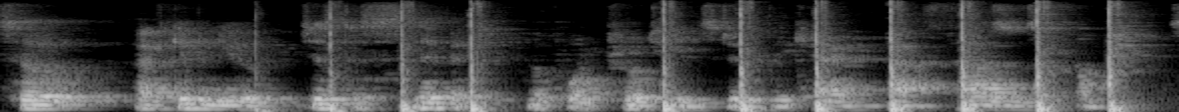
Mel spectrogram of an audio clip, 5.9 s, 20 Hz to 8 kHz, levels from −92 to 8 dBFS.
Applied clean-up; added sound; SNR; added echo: classical method WPE with log-MMSE.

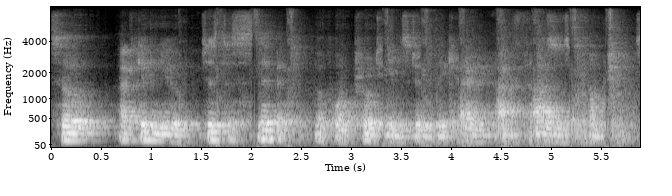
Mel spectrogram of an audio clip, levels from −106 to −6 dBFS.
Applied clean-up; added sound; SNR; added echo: neural separator model SepFormer DNS4.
